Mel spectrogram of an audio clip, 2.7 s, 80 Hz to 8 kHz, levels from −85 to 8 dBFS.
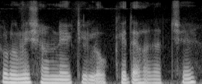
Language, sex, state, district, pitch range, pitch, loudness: Bengali, male, West Bengal, Cooch Behar, 120-135 Hz, 125 Hz, -15 LUFS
